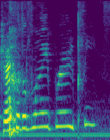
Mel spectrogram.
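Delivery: put-on very high, soft, hushed five-year-old voice. Recalling how they once tried to say a word, childlike five-year-old voice. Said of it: "I was like".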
